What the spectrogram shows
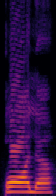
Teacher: کلمت قال میں حرف القاف ہے اور اس کے بعد مد الف ہے. مد الف اپنے پیچھے والے حرف کا حکم لیتا ہے تفخیم میں اور ترقیق میں، لہذا ہمیں مد الف کو بھی بھاری آواز میں پڑھنا ہے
